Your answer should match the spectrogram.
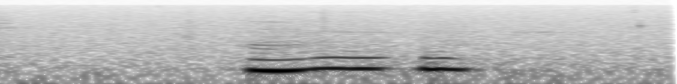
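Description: A woman's short closed-mouth "un" (mm), a murmur of thought or agreement, about a second in. It rises slightly, then a brief second note follows. The rest is faint room tone.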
